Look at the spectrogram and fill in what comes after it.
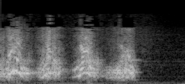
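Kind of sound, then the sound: animal, dog barking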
